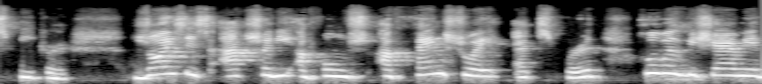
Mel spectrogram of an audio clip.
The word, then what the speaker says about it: feng shui: introduction to feng shui actually uh the correct pronunciation is feng shui now um the feng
